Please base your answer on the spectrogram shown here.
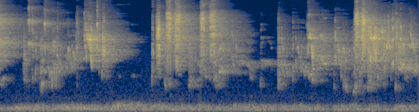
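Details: A happy budgerigar chirps in separate rapid bursts of scratchy, squeaky warbles, each lasting about a second, with brief pauses between them and a faint low hum underneath.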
